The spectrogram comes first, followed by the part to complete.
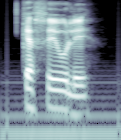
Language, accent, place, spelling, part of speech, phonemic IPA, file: French, France, Lyon, café au lait, noun / adjective, /ka.fe o lɛ/, LL-Q150 (fra)-café au lait.wav
- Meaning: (noun) white coffee, coffee with milk; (adjective) light brown, café au lait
